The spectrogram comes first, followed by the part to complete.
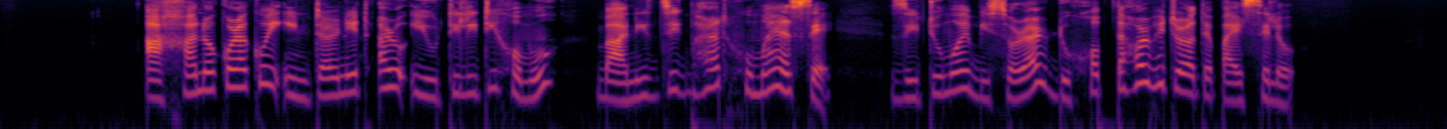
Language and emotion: Assamese, surprised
